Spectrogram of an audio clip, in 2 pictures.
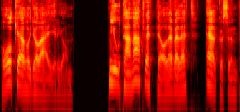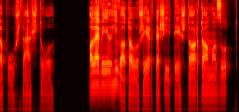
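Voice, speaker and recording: A man reading an audiobook aloud with an expressive, animated delivery. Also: on the low side. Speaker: audiobook narrator.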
